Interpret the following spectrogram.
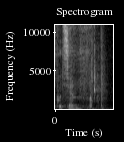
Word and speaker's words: poutine: that's what I'm gonna do you enjoy your poutine ma'am it's not poutine people say that it's poutine French way is puts in there it is look I have confirmation by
